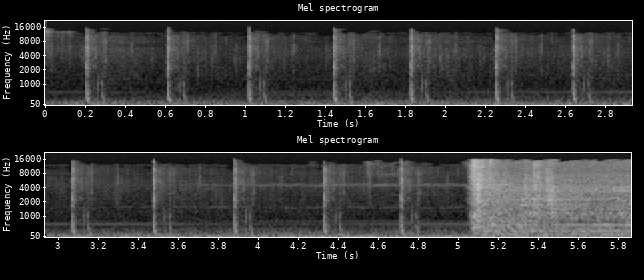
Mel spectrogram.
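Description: Footsteps thud quickly and evenly on a hard floor.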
